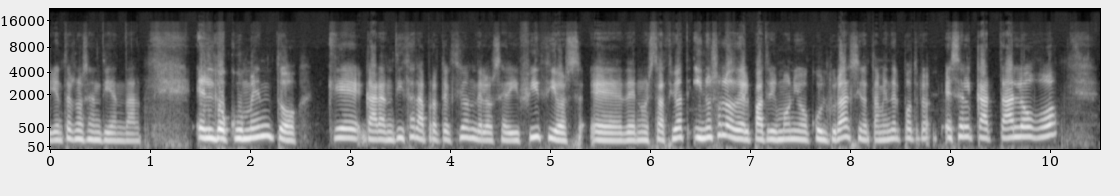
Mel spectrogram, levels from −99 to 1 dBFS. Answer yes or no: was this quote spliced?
yes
